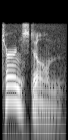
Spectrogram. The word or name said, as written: turnstone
